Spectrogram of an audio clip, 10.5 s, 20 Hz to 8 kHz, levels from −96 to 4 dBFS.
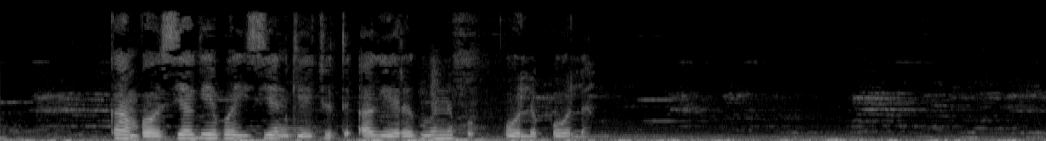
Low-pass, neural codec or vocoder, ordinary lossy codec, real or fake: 7.2 kHz; none; MP3, 32 kbps; real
